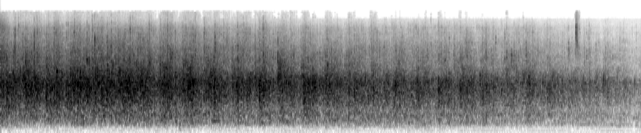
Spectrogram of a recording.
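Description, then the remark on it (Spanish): An audience at the Iglesia de Vida Nueva para el Mundo in Cuautitlán Izcalli applauds to welcome people, a steady, dense wash of clapping that stays loud throughout and eases off slightly toward the end, with no voices standing out. “Muy buenas tardes, bienvenidos a la Iglesia de Vida Nueva para el Mundo, Cuautitlán Iscali, A nombre de la Iglesia les damos un fuerte aplauso y les recibimos en el nombre de Jesús.”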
